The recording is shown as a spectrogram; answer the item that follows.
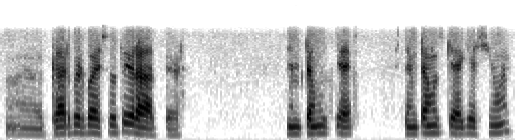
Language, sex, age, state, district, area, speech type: Kashmiri, male, 18-30, Jammu and Kashmir, Anantnag, rural, conversation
